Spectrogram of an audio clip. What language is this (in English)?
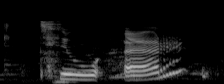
Icelandic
